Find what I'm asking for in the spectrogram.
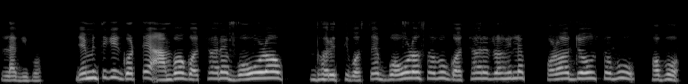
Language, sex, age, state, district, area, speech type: Odia, female, 18-30, Odisha, Mayurbhanj, rural, spontaneous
